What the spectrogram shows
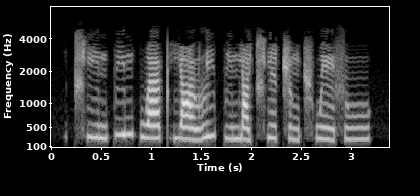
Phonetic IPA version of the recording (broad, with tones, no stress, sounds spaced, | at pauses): t͡ɕʰ i˨˩ n p i˥ n p w ä˧˥ t̪ʰ j ɑ˨˩ ʊ̯ l i˥ p i˧˥ n̪ j ɑ˧ ʊ̯ t͡ɕʰ i˥ ʈ͡ʂ ʊ˥˧ ŋ ʈ͡ʂʰ w e˥˩ ɪ̯ s u˥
